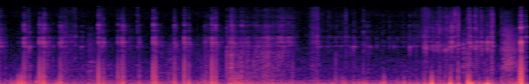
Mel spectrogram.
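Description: Fingertips and nails scratch and tap the neck of a hollow, empty wooden vase with its opening visible. A quick series of dry, short taps with almost no ring sits over a low, muffled body, mixed with soft scratchy rasps that grow busier and louder toward the end.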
